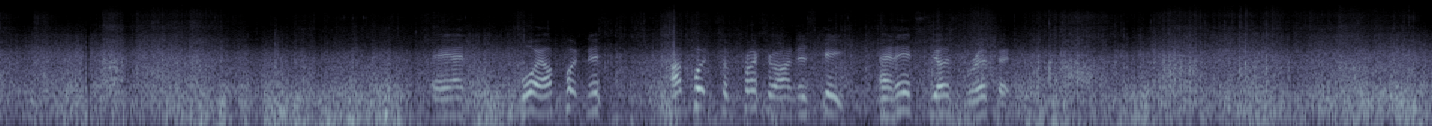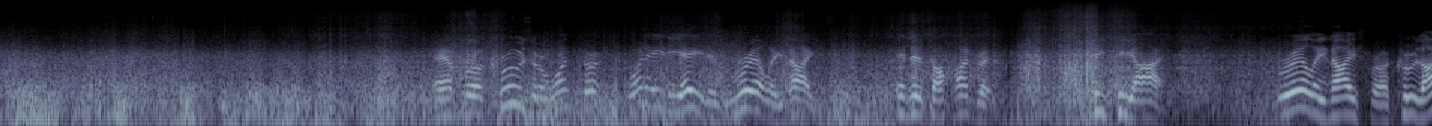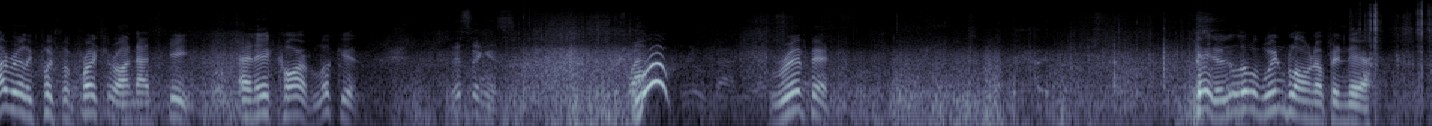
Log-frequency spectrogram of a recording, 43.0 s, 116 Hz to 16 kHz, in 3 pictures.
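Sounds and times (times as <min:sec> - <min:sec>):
wind rushing over microphone: 0:00.0 - 0:42.9
skis carving on snow: 0:06.0 - 0:14.2, 0:15.2 - 0:19.4, 0:20.9 - 0:26.5, 0:33.3 - 0:35.1.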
